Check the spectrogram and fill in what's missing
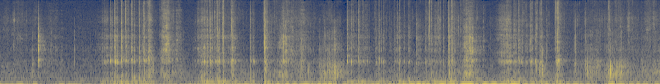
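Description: A solid, dry, light blue bar of soap held in the hand is cut with a black utility knife blade into crumbly pieces. Quick, irregular crisp scraping and crunching strokes follow one another in dense bursts, each with a bright edge and a short dry stop and no ring.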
